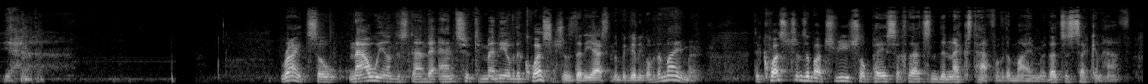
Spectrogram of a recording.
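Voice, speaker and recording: A rabbi teaching a class on a religious text, earnest and emphatic, who repeats phrases for stress and sprinkles in Hebrew and Yiddish terms. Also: male voice, mid-range voice, big pitch swings, fairly quick, pauses often, slight background noise. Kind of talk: explaining a religious text to students.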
